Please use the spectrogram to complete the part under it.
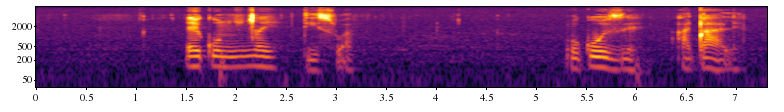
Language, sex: Xhosa, male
